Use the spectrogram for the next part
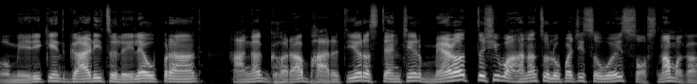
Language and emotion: Goan Konkani, disgusted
